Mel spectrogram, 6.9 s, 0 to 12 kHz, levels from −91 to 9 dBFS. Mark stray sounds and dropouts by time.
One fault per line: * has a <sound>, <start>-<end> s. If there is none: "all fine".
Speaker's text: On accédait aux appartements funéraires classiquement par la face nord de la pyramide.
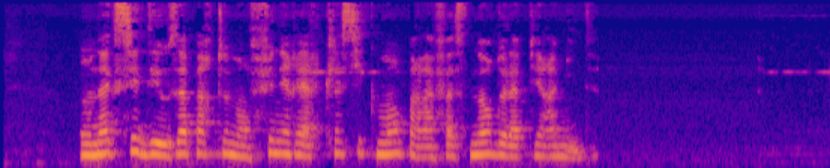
all fine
